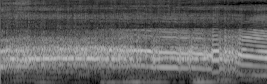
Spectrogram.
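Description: A single loud, piercing scream held steadily for about two seconds, shrill and close, its pitch sagging slightly as it breaks off at the end. No talking accompanies it.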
